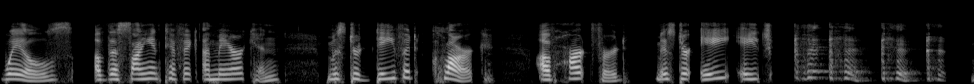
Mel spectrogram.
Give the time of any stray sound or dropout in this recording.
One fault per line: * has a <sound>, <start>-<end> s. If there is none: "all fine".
* has a cough, 7.9-9.5 s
